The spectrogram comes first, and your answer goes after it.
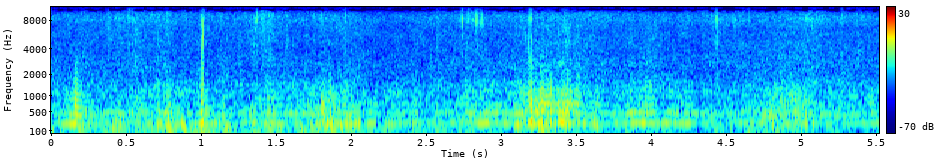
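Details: Hard-working honey bee foragers hauling pollen into the hive in spring, morning at a research lab; dense low buzzing hum with passing louder wingbeats and a few soft taps.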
